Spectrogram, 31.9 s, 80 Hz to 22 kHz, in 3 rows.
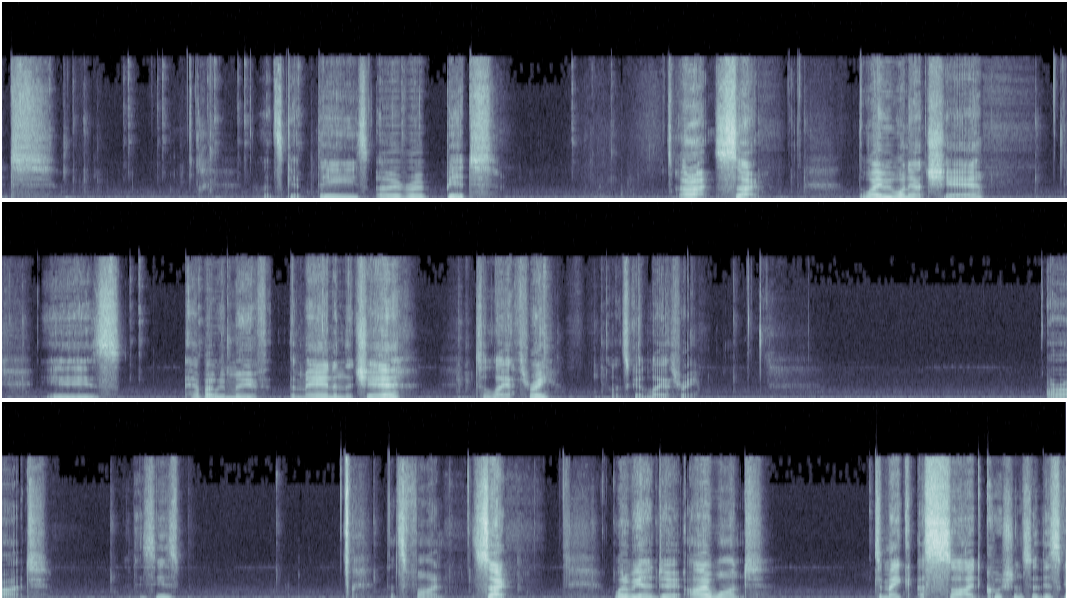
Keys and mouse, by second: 1.3 click, 1.8 z, 3.3 z, 11.4 Tab, 13.7 z, 15.3 m, 16.6 3, 17.5 z, 20.3-24.6 middle drag, 25.6 Tab, 26.2-26.5 right drag, 26.5 Tab, 28.5 ctrl+r, 30.1 click.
